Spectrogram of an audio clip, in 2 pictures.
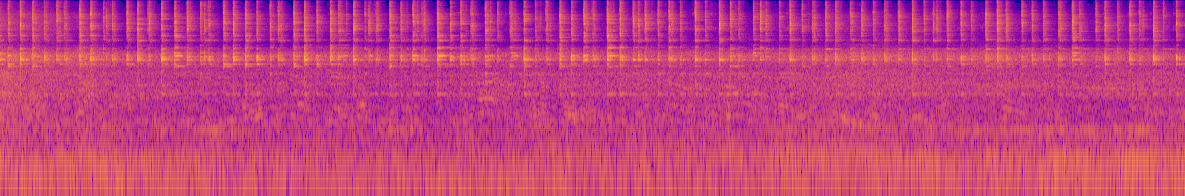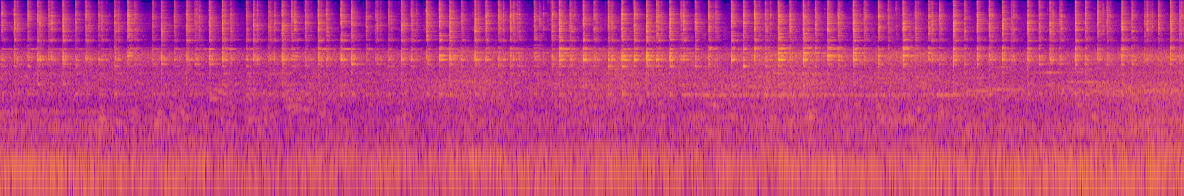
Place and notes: Sec., Zhonghua Rd., North Dist., Hsinchu City - Folk rituals
Folk rituals, Traffic Sound, 收驚 (Siu-kiann, Exorcise)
